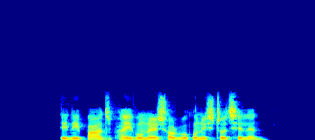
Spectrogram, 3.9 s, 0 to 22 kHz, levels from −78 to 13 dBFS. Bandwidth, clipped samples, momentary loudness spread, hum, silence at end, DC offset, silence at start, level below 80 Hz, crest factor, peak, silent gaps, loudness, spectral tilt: 7.6 kHz; under 0.1%; 6 LU; none; 0.65 s; under 0.1%; 0.75 s; -60 dBFS; 18 dB; -2 dBFS; none; -18 LUFS; -4.5 dB/octave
